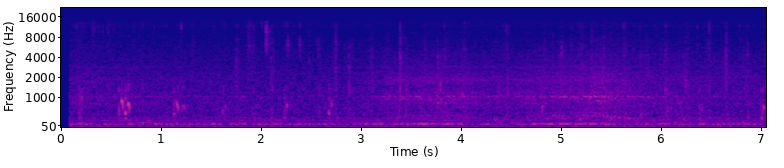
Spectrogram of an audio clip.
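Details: Female pet guinea pig named Moru-chan, adopted at a year and a half, munching grass indoors; rapid dry crunching and patter dominate, with a low rumbling chutter pulsing underneath and a faint squeak near the start.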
